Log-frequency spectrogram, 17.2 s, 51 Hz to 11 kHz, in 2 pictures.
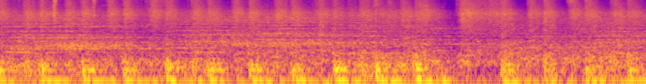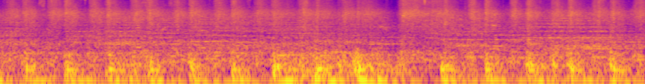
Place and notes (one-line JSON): {"title": "Plaza Avaroa, La Paz, Bolivia - Dia del Mar", "date": "2012-03-12 00:02:00", "description": "Dia del Mar", "latitude": "-16.51", "longitude": "-68.13", "altitude": "3562", "timezone": "America/La_Paz"}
